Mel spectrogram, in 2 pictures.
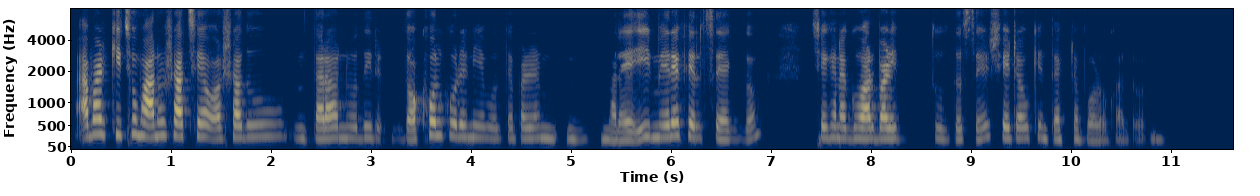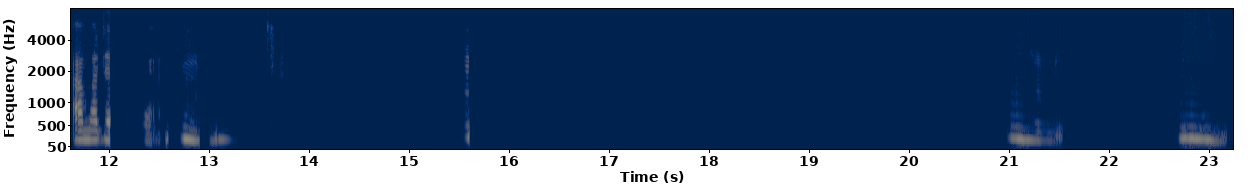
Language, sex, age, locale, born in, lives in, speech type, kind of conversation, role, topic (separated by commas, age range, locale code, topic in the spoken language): Bengali, female, 35-39, bn-BD, Bangladesh, Bangladesh, conversation, unstructured, none, পরিবেশ দূষণ কমানোর সহজ উপায়গুলো কী হতে পারে?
